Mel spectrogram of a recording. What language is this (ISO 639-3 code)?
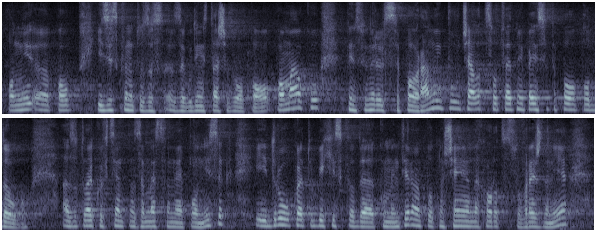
bul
